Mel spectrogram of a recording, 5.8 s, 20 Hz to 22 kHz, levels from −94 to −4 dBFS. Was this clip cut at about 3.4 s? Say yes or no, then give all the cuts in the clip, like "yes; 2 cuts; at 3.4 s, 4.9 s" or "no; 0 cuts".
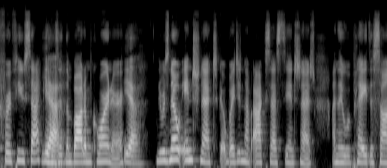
yes; 2 cuts; at 3.4 s, 4.7 s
